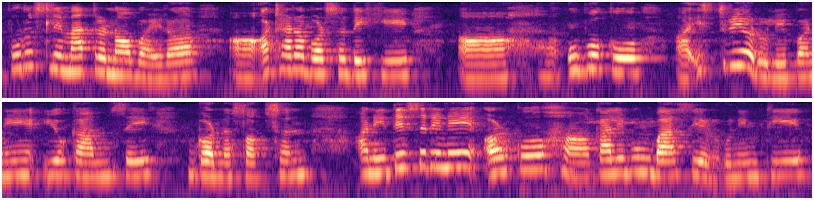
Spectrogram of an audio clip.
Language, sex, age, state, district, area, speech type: Nepali, female, 18-30, West Bengal, Kalimpong, rural, spontaneous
